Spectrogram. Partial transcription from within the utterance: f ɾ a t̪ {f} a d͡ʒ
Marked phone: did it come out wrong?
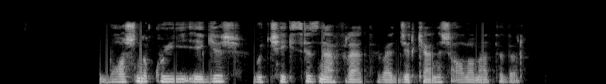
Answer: yes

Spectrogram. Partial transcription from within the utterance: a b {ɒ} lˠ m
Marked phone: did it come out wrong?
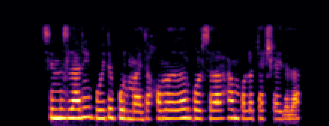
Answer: yes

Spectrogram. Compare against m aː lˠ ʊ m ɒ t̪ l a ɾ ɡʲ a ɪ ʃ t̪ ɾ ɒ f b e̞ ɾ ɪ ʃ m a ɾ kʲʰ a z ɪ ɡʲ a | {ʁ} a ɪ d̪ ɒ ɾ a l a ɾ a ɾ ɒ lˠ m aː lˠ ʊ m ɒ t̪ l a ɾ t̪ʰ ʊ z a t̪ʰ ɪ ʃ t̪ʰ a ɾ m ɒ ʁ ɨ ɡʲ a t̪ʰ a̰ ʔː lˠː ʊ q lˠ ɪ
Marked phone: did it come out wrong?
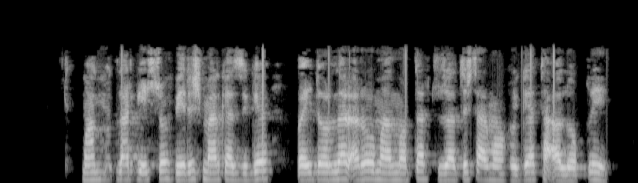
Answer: yes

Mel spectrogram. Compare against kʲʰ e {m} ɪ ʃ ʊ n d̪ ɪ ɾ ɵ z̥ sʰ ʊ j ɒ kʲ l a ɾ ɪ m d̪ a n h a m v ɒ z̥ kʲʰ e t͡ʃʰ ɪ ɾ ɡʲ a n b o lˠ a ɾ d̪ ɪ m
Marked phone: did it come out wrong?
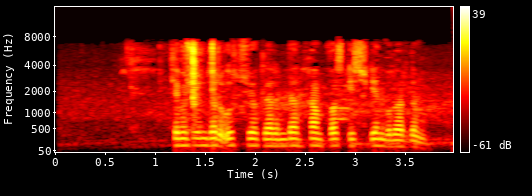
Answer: no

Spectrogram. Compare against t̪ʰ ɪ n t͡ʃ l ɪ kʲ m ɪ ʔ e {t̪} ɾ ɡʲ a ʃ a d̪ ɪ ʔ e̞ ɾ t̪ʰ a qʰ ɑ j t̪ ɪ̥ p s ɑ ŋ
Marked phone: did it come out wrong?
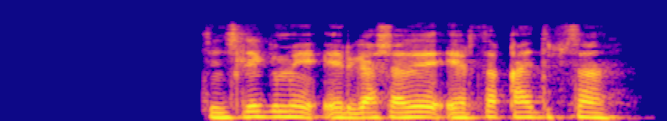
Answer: yes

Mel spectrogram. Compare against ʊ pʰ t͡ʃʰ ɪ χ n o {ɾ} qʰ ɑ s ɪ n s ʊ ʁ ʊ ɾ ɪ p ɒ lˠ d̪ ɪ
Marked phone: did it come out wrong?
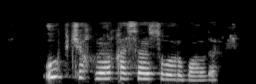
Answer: no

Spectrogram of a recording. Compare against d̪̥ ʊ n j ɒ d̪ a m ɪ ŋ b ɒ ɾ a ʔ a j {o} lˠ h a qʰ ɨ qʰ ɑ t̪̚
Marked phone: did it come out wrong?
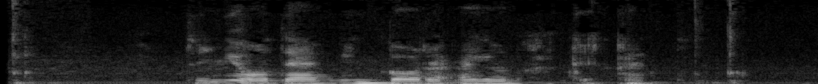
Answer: yes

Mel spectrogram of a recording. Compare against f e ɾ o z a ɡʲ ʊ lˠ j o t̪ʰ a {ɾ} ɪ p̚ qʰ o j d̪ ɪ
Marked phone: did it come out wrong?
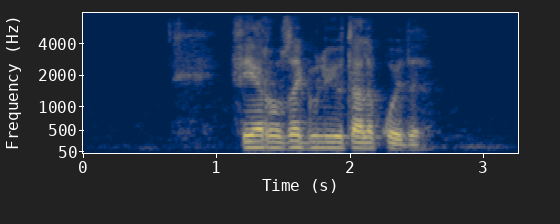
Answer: yes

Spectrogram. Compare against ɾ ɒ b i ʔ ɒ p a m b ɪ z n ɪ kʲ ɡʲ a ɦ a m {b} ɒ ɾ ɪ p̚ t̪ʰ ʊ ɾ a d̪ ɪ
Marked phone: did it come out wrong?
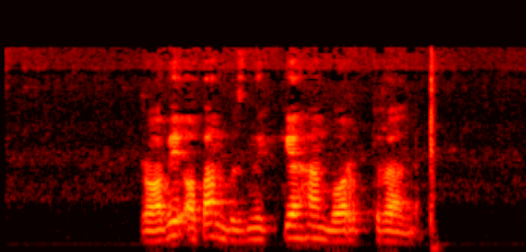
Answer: no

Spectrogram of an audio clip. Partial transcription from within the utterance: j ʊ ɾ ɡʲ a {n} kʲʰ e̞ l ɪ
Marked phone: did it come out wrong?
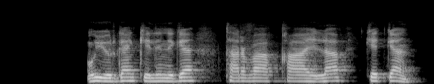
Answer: no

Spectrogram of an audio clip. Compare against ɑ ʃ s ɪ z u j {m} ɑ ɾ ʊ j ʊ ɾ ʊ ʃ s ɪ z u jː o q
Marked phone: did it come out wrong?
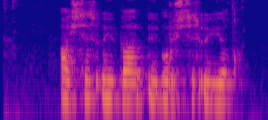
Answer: yes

